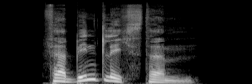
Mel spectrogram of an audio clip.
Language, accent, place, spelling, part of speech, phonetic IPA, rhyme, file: German, Germany, Berlin, verbindlichstem, adjective, [fɛɐ̯ˈbɪntlɪçstəm], -ɪntlɪçstəm, De-verbindlichstem.ogg
- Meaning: strong dative masculine/neuter singular superlative degree of verbindlich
